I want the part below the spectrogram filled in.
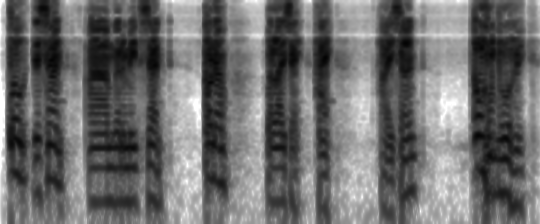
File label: babble; portal2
